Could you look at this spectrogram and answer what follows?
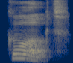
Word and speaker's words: cooked: Now, in this case, what you have to remember, guys, is that the letter E is not pronounced. Okay, you shouldn't pronounce it. Cooked, cooked.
